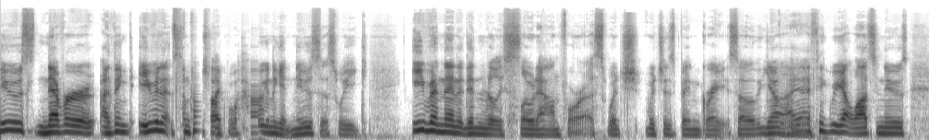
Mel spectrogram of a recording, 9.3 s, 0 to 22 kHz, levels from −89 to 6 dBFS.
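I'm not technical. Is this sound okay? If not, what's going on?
No. After "I think even at", from 1.77 to 2.6 s, the voice turns choppy and robotic. That's repeated packet loss: eight quick dropouts, each patched by stretching the sound before it.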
